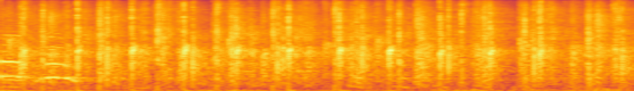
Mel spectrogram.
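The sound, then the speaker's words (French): An audience applauds steadily, calling a performer back for a curtain call, a dense, rapid patter of many hands clapping at an even loudness throughout, with a few voices mixed faintly into the crowd noise. “Tu, veux qu'on l'applaudisse plus que ça?”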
